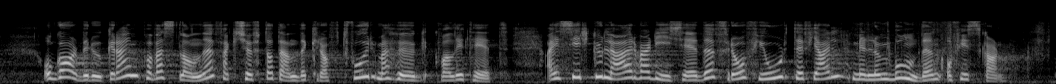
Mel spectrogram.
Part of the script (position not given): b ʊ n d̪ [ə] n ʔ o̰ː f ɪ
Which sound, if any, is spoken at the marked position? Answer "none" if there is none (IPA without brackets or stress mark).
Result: ə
